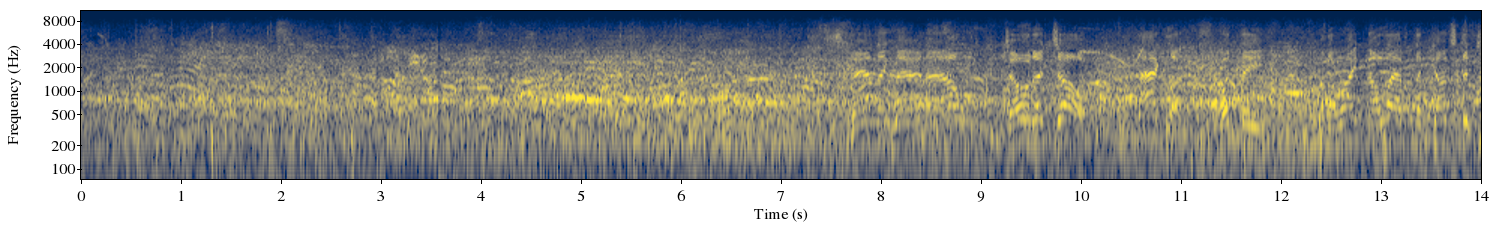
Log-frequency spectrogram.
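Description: Arena crowd at a boxing match shouting and cheering, many voices overlapping into a dense din with single shouts standing out, growing louder a few seconds in.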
